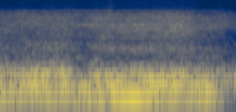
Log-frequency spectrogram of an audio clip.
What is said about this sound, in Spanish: Ahora que pase la moto, listo. Viste, pasan las motos por acá y, y no te dejan hacer tu podcast.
